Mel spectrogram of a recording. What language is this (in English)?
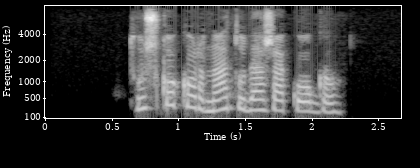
Mari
